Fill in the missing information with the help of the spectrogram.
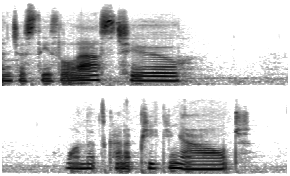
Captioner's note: none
